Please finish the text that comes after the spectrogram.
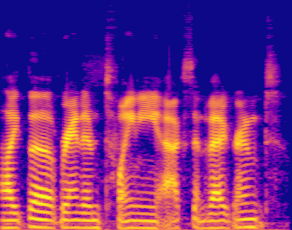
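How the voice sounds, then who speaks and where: A woman's voice: extremely low pitch, little pitch movement, measured pace, sharp tone, clear, resonant tone. A woman streamer giving offhand, joking commentary while she plays, swearing and laughing at the game. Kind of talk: casual gameplay commentary. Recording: game music behind.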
